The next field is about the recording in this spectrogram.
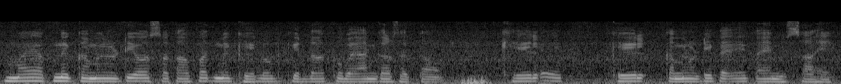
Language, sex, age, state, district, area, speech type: Urdu, male, 60+, Maharashtra, Nashik, rural, spontaneous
